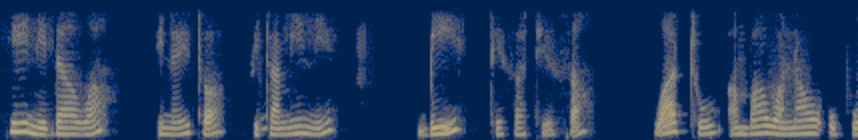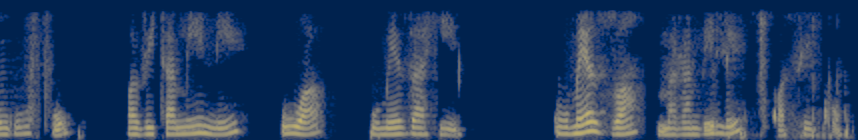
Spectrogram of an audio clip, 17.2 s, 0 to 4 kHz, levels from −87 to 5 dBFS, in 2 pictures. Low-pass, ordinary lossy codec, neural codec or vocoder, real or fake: 3.6 kHz; AAC, 16 kbps; none; real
